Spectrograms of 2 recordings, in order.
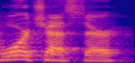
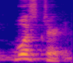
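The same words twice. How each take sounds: First: The name is said with every spelled syllable sounded. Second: The name is said in its short, clipped form. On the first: This is how the name looks from its spelling. "It looks like Worcester" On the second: This is how the town name is actually said. "Worcester, yeah"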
